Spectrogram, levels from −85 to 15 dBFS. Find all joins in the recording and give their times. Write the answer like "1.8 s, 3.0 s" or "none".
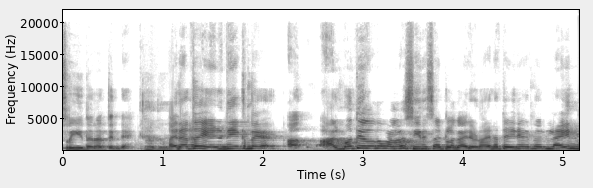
none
